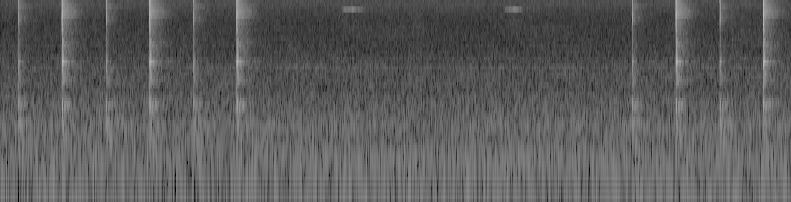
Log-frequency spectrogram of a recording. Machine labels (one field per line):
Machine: valve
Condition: normal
